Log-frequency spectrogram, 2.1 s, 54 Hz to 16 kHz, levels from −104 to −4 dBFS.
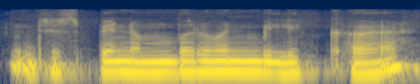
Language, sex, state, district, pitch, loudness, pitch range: Hindi, male, Chandigarh, Chandigarh, 125 Hz, -12 LUFS, 120-130 Hz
